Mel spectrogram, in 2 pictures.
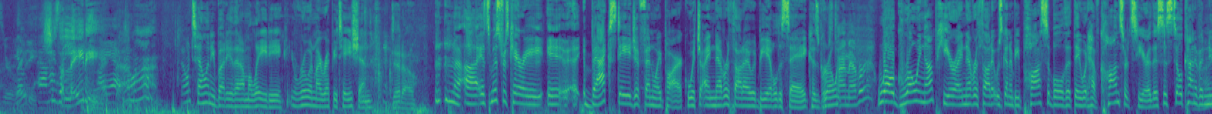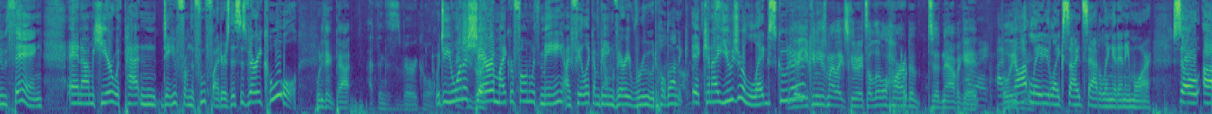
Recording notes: from backstage at Fenway Park in Boston in the summer of 2015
